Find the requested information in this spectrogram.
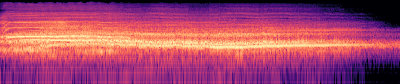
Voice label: dark vampire; DraculasCastleWD; wazdan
